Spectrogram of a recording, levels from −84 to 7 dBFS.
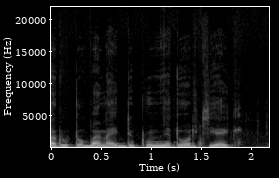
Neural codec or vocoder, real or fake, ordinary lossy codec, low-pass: codec, 44.1 kHz, 3.4 kbps, Pupu-Codec; fake; none; none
